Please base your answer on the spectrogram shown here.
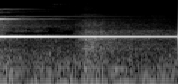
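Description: A phone notification chimes once, a clear bright ding that rings out and slowly fades over a quiet room.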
